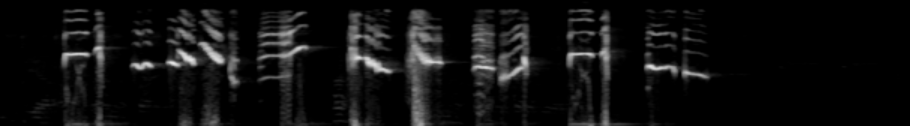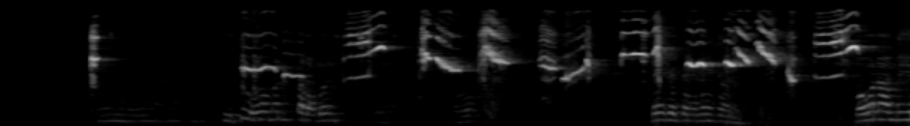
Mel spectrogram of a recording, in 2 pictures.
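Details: Kacer song used as a lure so a bird becomes excited and sings: loud bursts of varied whistles and sharp chirps for six seconds, a long silence, then softer, lower warbled phrases returning.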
